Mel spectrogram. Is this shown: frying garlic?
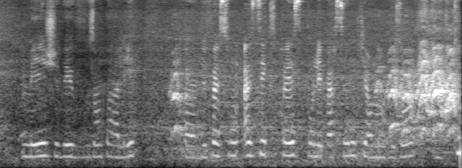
no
